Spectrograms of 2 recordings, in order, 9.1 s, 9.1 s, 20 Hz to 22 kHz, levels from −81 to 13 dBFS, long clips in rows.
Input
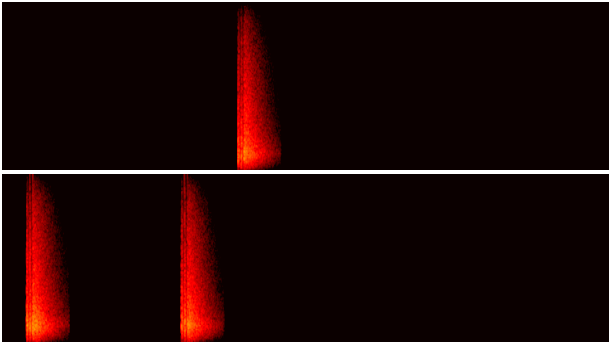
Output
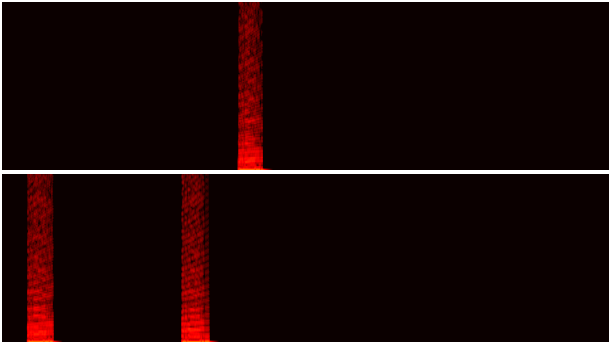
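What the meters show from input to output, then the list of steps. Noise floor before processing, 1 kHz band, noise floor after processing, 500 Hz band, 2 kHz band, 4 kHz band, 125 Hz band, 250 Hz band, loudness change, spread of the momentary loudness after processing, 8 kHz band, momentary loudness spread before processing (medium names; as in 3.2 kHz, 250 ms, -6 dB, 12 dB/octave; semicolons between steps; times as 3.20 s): -84 dBFS, -5.5 dB, under -85 dBFS, -1.0 dB, -13.5 dB, -16.0 dB, no reading, +9.5 dB, -9.5 dB, 9 LU, -12.5 dB, 17 LU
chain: level-controlled noise filter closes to 460 Hz, open at -29.5 dBFS; in parallel at +2 dB: peak limiter -19.5 dBFS, peak gain reduction 10 dB; on the sum: waveshaping leveller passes 2; on a send: echo that smears into a reverb 1153 ms, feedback 59%, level -11 dB; on the sum: vocoder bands 8, square 86.8 Hz; Schmitt trigger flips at -16.5 dBFS; Shepard-style flanger rising 0.64 Hz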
